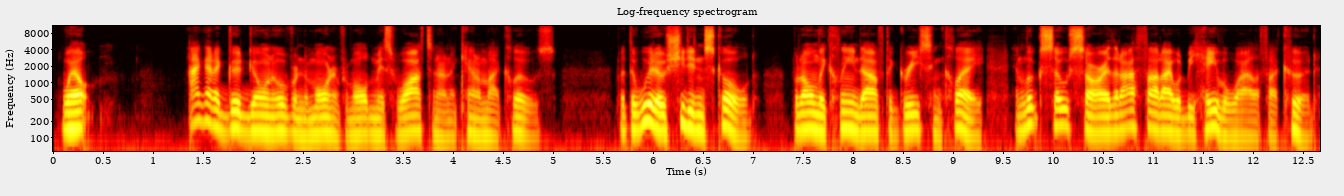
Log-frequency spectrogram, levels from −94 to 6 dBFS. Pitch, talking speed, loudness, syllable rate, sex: 125 Hz, 225 wpm, -20 LUFS, 6.0 syllables/s, male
